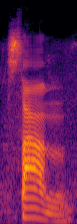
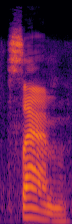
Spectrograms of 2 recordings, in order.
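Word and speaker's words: psalm: Okay, सैम, सैम, सैम, सैम, L silent रहेगा इधर भी, P silent, सैम, wait a बिट, इट्स सैम, Sam.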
